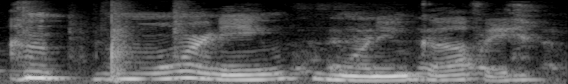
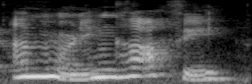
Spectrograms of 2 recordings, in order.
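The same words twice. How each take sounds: First: Mock mourning. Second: Said in the usual way. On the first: Real, not acted.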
